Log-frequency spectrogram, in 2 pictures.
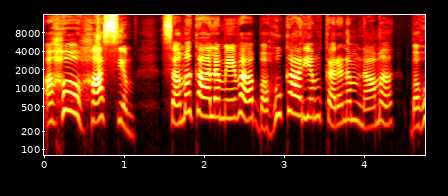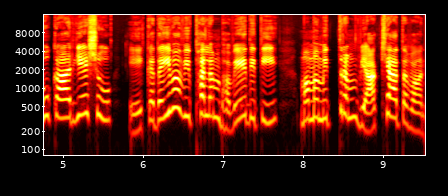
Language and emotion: Sanskrit, happy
